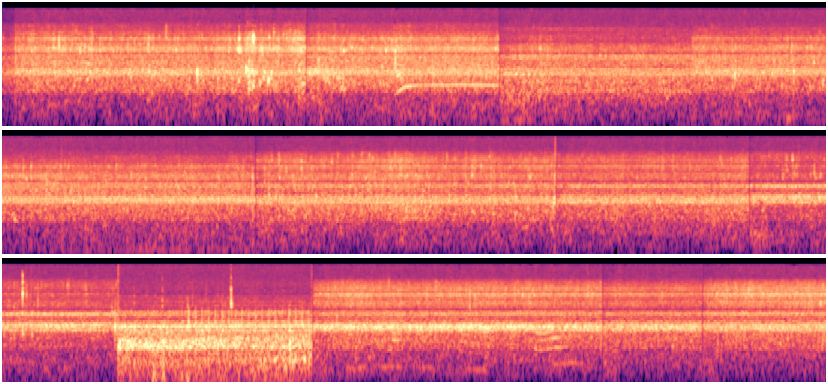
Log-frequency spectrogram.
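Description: Shallow sea water lapping and washing among shoreline rocks in a steady wash, with a louder surge of about two seconds near the end.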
